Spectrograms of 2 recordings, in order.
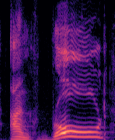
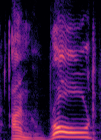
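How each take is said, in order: Both takes have the same delivery.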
